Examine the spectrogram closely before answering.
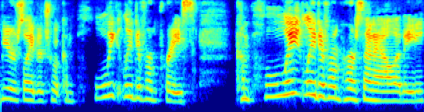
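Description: A woman with a high-pitched voice speaks with ordinary pitch variation. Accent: Virginia. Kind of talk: interview.

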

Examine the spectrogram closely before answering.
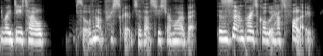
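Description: A woman with an English accent, fairly high in pitch, at a very fast pace. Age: 40s. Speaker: dyslexia consultant. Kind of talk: casual chat. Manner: animated.

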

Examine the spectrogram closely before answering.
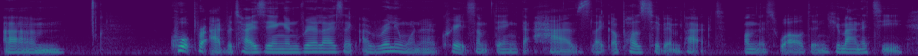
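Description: A woman with a London accent, at a moderate pace. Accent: British (London). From London, England (also Spain). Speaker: beverage company founder. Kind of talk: interview. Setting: studio.

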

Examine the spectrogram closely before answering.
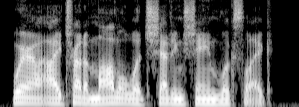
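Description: Here is a man with an American accent and a normal speaking voice at medium pitch. He talks at a fairly quick pace on a very clean recording with a silent background. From New York City (Queens). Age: 40s. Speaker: entrepreneur and author. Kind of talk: interview.

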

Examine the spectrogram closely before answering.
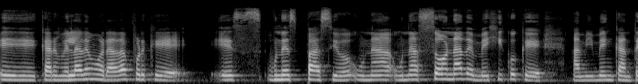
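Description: A woman speaks at a fairly slow pace with hardly any pauses. Her intonation is monotone and flat. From Mexico, Tabasco (Comalcalco). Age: 30s. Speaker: chef and restaurant owner. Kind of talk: interview conversation.

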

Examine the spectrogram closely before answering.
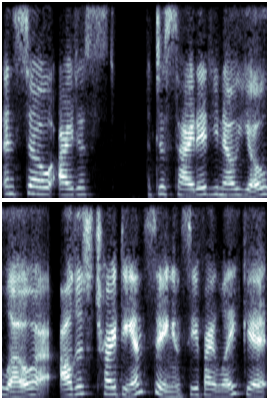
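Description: Here a woman speaks in a high pitch at a moderate pace. Her pitch varies normally, and the background is quiet. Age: 20s. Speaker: adult entertainer and former program participant. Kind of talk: casual interview chat.

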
